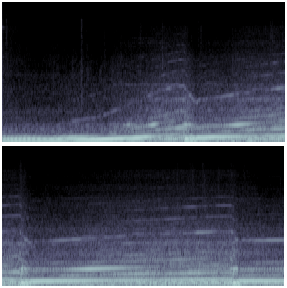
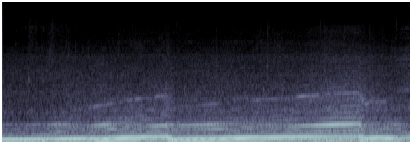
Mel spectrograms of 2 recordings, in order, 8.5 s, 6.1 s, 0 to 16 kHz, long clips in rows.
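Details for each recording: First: Audi S4 3.0 supercharged with test pipes, after fitting Magnaflow resonated X-pipe: light throttle through the gears, smooth even exhaust note, no rasp and little drone. Normal exhaust note. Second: Audi S4 3.0 supercharged with test pipes, after Magnaflow resonated X-pipe fitted, driving in second gear: deep drone rising with revs with slight raspy edge from the rear mufflers; exhaust rasp from rear mufflers, no longer from underneath.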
